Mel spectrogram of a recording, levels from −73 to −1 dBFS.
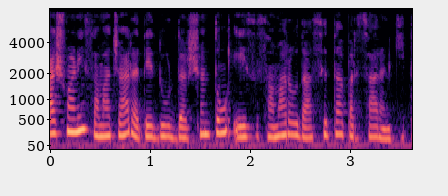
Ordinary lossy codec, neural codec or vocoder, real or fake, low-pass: none; vocoder, 44.1 kHz, 80 mel bands, Vocos; fake; 7.2 kHz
